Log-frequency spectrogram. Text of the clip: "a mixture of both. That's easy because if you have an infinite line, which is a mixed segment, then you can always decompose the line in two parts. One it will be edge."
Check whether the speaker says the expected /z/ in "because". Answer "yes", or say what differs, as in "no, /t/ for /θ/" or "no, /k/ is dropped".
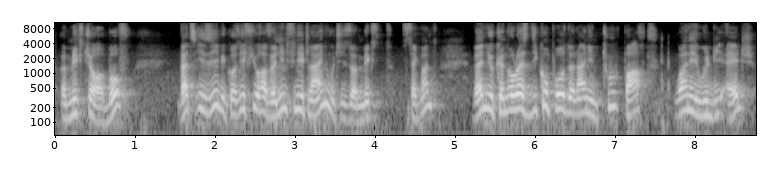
yes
